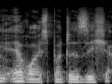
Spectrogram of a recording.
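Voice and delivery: plain reading voice

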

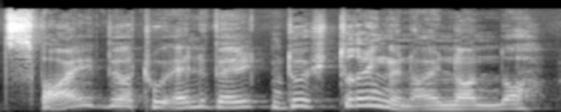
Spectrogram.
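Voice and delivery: high, breathed wizard wonder; awed wizard. A narrator's reading. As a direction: breathe it out in theatrical awe. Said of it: "hauchte Gaston".

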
